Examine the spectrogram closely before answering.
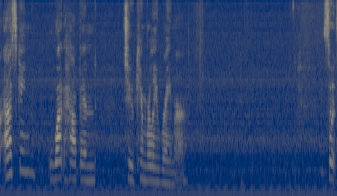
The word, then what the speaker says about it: Kemberly Ramer: name correctly um because it's k-e-m instead of k-i-m um which i thought was unique um and then how to print her last name is raymer so let's get started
